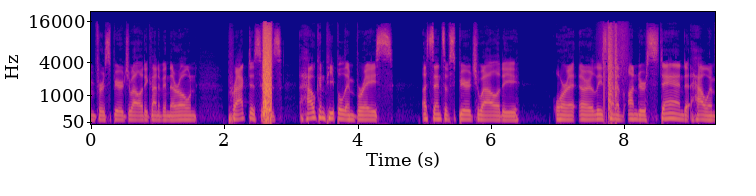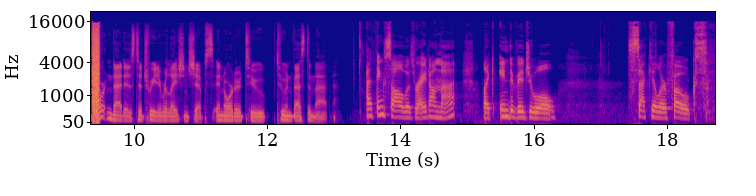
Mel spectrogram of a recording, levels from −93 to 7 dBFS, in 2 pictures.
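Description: Speech recorded over a wireless microphone suffers three noise hits, at 2.54–2.75 s just before "how can people embrace", 7.56–8.12 s, and 9.35–9.52 s before "that is to treaty". Each is a brief swish of static as the FM signal fades and receiver noise rises. They appear as broadband vertical smears on a spectrogram and fuzzy noise bursts in the waveform.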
